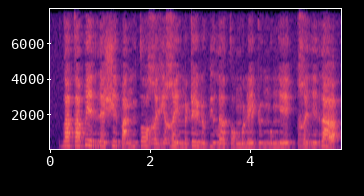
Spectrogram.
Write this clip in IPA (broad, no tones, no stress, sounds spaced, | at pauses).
d̪ a t̪ a p e r ɛ ʃ ɪ p a ŋ ʉ t̪ ɔ ʁ ɪ vʲ e ʁ e ŋ ə ʈ ɪ ɳ ɯ pʲ ɯ l ɐ t̪ ɔ ŋ o ɳ e ʈ ʉ ŋ o ŋ e | ʁ ɪ r ɪ r a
